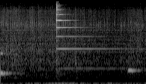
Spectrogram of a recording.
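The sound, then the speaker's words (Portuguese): A cuckoo clock strikes once: a single bright metallic chime that rings on and slowly fades, with soft short tones before and after it. Moderately quiet, and no one speaks. “O ouvido da dona Inácia não ouvia a voz da divainha sussurrando ao doce embalo das batidas do relógio.”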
